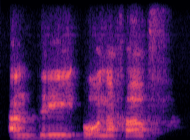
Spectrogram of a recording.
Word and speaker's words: Andrey Onokhov: My name is Andrey Onokhov.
